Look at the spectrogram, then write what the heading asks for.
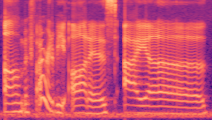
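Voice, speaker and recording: A woman chatting casually as she livestreams a game, playful and expressive, often mock-scolding. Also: lowish voice, measured pace, a little hiss or hum. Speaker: game streamer. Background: game music.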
